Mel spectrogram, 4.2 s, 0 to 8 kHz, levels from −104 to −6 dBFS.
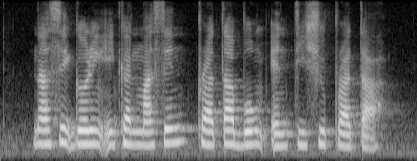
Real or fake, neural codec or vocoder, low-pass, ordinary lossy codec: real; none; none; none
